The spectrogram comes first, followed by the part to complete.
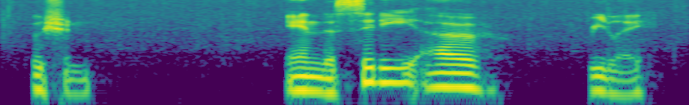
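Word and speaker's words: R'lyeh: in the city of relay R apostrophe l y h relay relia which is under relia relay I don't know it's another one of those names that is fair alien he's hibernating there because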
